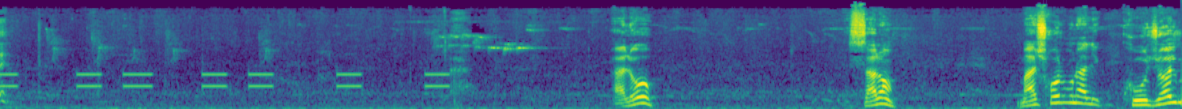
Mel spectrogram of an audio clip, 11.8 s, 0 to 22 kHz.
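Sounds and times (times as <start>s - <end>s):
touch-tone keypad beeps of a telephone being dialed: 0.0s - 2.8s, 3.4s - 4.6s
speech: 6.2s - 6.7s, 8.6s - 9.1s, 10.2s - 11.8s.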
